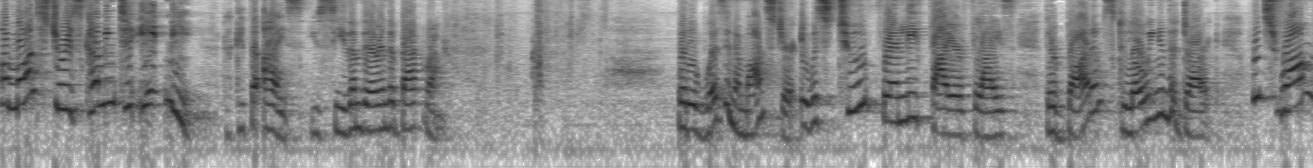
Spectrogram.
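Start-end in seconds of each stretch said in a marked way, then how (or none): 0.1-2.0 high, panicky squeal of a scared little bee; frightened cry. A narrator's reading. Bee squeals at the glowing eyes, terrified. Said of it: "he cried". 12.5-13.1 high, light firefly voice asking kindly; a bright little firefly checking in; friendly firefly. A narrator's reading. Fireflies ask the lost bee, high and kind.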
